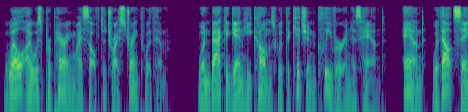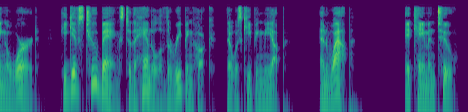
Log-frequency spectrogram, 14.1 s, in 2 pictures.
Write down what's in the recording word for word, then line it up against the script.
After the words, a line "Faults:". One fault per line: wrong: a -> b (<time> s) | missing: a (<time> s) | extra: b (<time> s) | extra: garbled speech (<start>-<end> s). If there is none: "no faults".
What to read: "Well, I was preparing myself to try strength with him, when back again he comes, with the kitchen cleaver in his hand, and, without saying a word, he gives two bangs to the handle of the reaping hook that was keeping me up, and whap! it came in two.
"Well, I was preparing myself to try strength with him, when back again he comes, with the kitchen cleaver in his hand, and, without saying a word, he gives two bangs to the handle of the reaping hook that was keeping me up, and whap! it came in two.
Faults:
no faults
